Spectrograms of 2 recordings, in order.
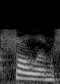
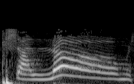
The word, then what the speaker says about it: shalom: And it's written out in the Yiddish with extra vowels to indicate the pronunciation is not sholem, sholem. It's shalom, shalom.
